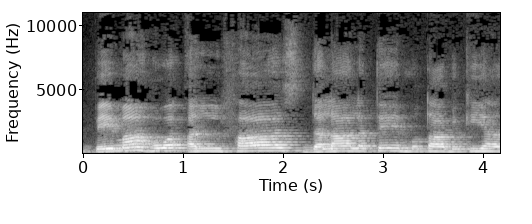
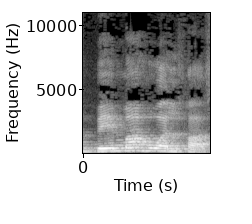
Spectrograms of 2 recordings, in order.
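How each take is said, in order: First: « بے ما ہوا الفاظ » dit très lentement, mot à mot; slow dictation pace. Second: Said in the usual way. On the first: Shown as a demonstration. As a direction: spell it out slowly so students can note it. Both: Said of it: "یہ بات، یہ بات رکھیں".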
